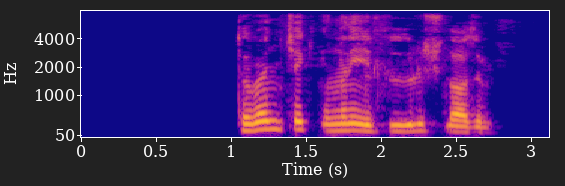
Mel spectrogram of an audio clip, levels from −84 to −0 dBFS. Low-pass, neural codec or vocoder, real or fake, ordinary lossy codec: 7.2 kHz; none; real; AAC, 48 kbps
